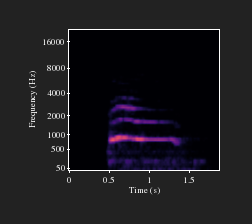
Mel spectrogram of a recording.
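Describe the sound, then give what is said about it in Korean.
A single clear meow from a black cat in the living room, drawn out for just over a second with a slight downward bend at the end, fairly loud against a quiet background. “그때 웽 하는 소리가 들려왔다. 거실 쪽이었다. 그리고 검은 고양이가 훌쩍 뛰어 내 품에 안겼다.”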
